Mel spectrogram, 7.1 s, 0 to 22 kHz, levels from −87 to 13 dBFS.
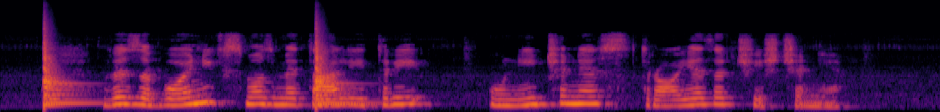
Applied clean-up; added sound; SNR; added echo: none; Snare drum; 1 dB; none.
